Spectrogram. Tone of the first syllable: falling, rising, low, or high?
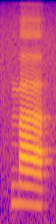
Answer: low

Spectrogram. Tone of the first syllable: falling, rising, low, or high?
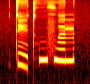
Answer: low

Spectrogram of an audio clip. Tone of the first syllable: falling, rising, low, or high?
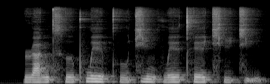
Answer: rising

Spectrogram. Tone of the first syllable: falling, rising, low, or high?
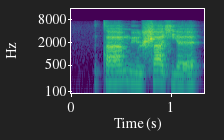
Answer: rising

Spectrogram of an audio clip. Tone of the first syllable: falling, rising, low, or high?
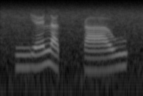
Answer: rising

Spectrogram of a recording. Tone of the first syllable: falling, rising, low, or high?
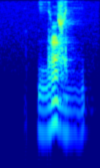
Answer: rising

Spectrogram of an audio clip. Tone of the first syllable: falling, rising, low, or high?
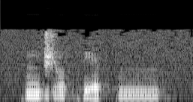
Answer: falling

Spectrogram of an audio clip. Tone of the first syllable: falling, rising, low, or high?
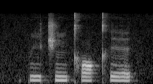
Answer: low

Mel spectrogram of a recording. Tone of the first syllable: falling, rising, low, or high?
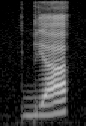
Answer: rising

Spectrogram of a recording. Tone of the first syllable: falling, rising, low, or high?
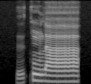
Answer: rising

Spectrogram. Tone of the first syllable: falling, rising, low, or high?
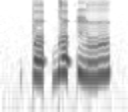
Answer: low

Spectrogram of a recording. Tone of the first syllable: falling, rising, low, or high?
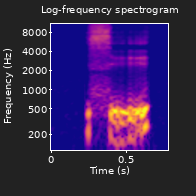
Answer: rising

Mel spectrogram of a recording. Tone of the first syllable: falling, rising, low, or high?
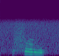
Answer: low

